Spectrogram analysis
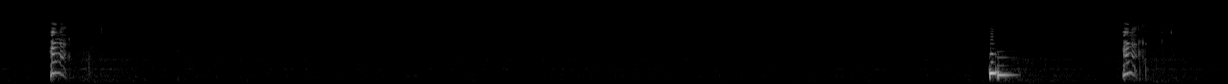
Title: Hiccups 21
